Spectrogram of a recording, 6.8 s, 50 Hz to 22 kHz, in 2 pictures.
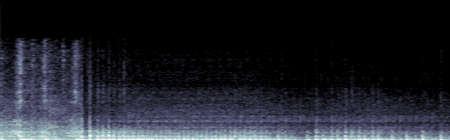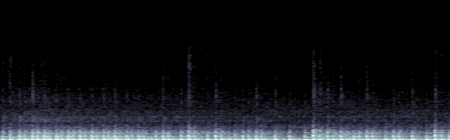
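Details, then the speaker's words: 2020 Harley-Davidson Road Glide Special, Milwaukee 8 with new S&S 475C chain-drive cam kit and D&D Billet Cat 2-into-1 exhaust, first cold start after install: cranks, catches at once, settles into loping uneven V-twin idle, no ticking or clatter; normal cold start. "Now we're gonna get ready to start it up. First cold start with the new 475 cam from S&S."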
